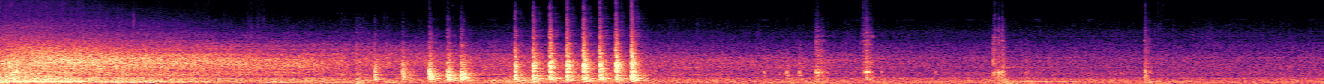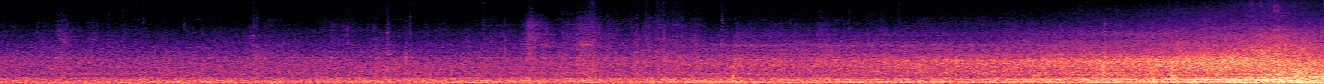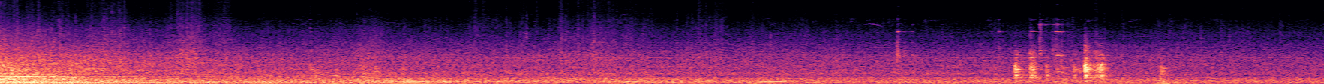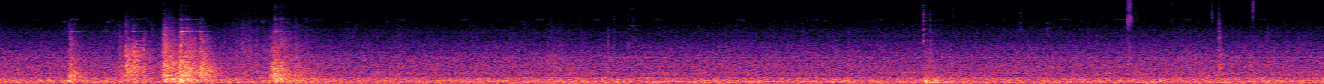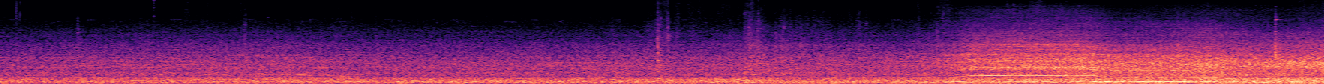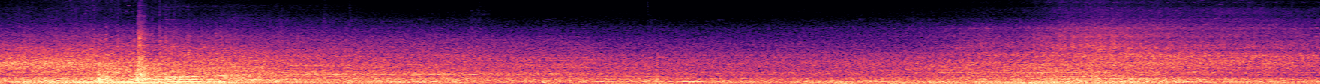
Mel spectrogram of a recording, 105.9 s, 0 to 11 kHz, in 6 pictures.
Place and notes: {"date": "2018-06-29 07:49:00", "description": "eka joins us near the end of the recording and we continue our errand running stardom", "latitude": "35.66", "longitude": "-105.99", "altitude": "2046", "timezone": "America/Denver"}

